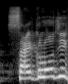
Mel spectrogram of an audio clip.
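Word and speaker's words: psychology: चीज पूछ पूछ देगा साइकोलॉजी क्या स्पेलिंग बता अब कहां से बतर हुआ साइकोलॉजी क्या स्पेलिंग बताएगा रे साइकोलॉजी में पी साइलेंट रहता है कर अगर नहीं बताया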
